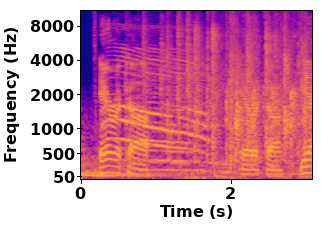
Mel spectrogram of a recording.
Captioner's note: colleagues gasping and applauding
